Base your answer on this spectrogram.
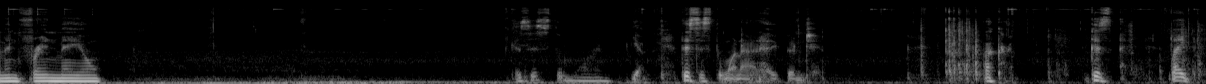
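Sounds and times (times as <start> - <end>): faint clicks and rustles: 7.8 - 12.0.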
